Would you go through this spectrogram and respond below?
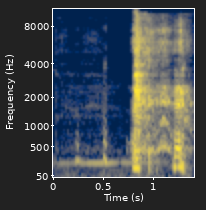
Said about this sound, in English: I like how you had to clear your throat to clap.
